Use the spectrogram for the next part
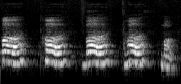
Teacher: जो प वर्ग है ये होठ से यानी इसको जब हम बोल देंगे तो हमारे दोनों होठ आपस में स्पर्श करते हैं। ठीक, बोल के देखिए, बोलिए प ह, यानी जो वायु है वो होठ से चिपक कर फिर निकलती है। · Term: ओष्ठ वर्ण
